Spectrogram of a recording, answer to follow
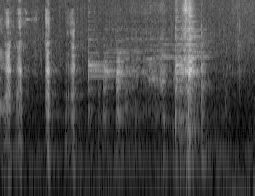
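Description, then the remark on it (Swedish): Pots and pans clatter and clink in a quick, irregular burst of metallic knocks while someone cooks, with a brighter ringing hit near the end and a faint hum underneath. “Nu kokar jag.”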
